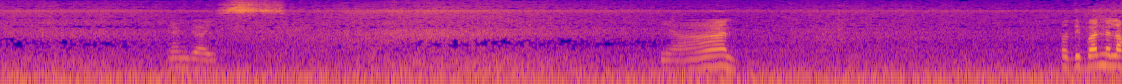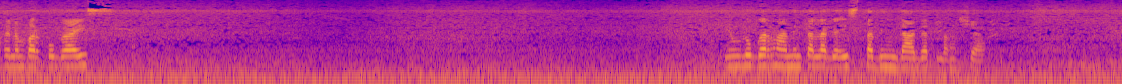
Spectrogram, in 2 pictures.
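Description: Small waves lap and wash against a pebbly shore.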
